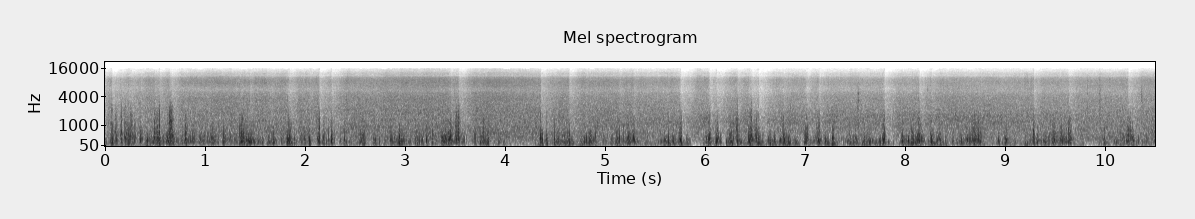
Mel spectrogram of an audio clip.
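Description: Wind buffeting the microphone in uneven gusts, over the wash of small waves breaking on a rocky, pebbly shore.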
